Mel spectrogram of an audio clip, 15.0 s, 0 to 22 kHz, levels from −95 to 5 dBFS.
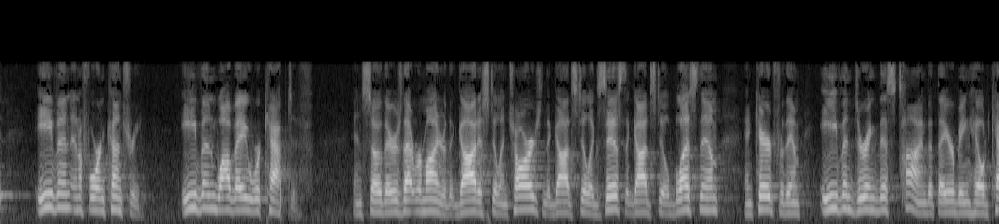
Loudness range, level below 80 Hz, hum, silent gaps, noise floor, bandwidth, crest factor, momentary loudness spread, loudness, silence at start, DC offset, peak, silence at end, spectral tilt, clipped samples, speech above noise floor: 5 LU; -74 dBFS; none; none; -64 dBFS; 8 kHz; 20 dB; 11 LU; -26 LUFS; 0 s; under 0.1%; -6 dBFS; 0 s; -3 dB/octave; under 0.1%; 38 dB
